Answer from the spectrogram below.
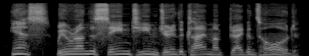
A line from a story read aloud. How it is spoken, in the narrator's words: Tu said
